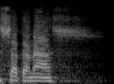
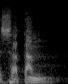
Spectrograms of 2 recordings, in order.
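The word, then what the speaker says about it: שטן: la palabra la palabra Satanás que significa adversario es un nombre que viene del hebreo en hebreo no se dice Satanás dice satán que significa adversario y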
